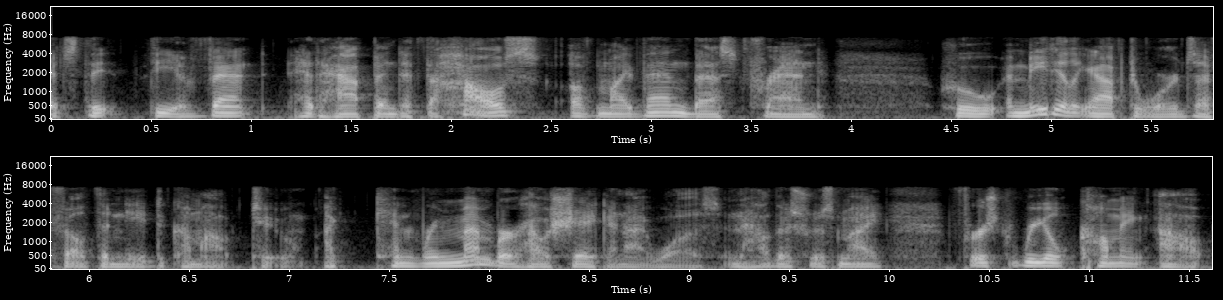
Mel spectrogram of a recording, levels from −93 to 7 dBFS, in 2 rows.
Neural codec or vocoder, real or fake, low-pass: none; real; 7.2 kHz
